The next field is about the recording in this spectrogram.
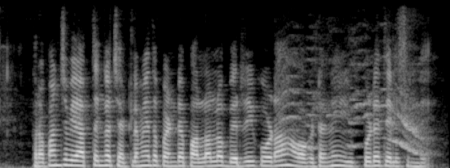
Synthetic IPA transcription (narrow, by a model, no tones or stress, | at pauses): pɾɐpɐɲt͡ʃɐʋjaːp̚t̪ɐŋɡaːt͡ʃɛʈlɐmiːd̪ɐpɐɳɖe̞ːpɐlːɐlːo̞ːberːiːkuːɽaːɔkɐʈiniːpːuɽe̞ːt̪e̞lisind̪i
